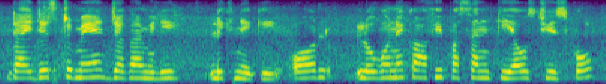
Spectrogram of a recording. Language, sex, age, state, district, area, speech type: Urdu, female, 30-45, Delhi, Central Delhi, urban, spontaneous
